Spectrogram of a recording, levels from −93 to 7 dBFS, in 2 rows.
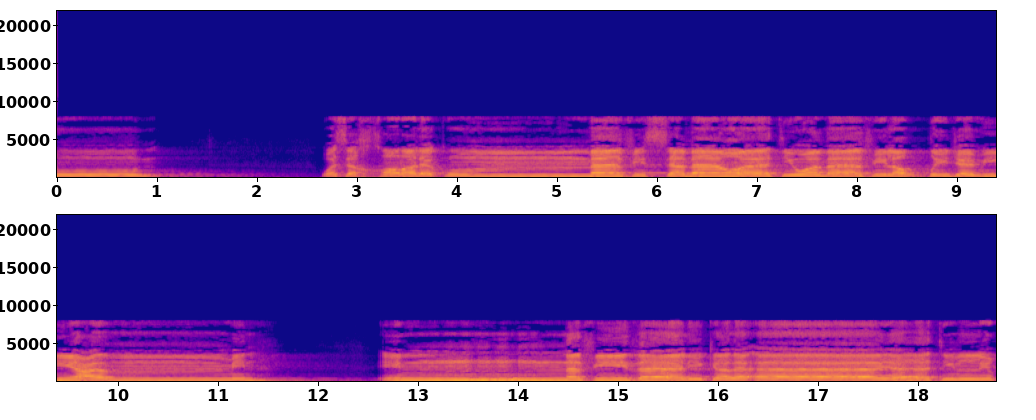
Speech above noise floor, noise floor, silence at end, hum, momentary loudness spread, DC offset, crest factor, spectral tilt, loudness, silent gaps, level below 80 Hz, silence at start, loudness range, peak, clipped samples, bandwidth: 47 dB; -66 dBFS; 0 s; none; 8 LU; under 0.1%; 16 dB; -5 dB/octave; -19 LUFS; none; -66 dBFS; 0 s; 7 LU; -4 dBFS; under 0.1%; 8.4 kHz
